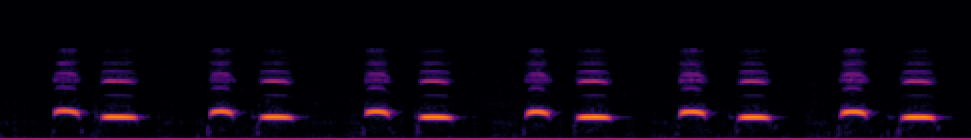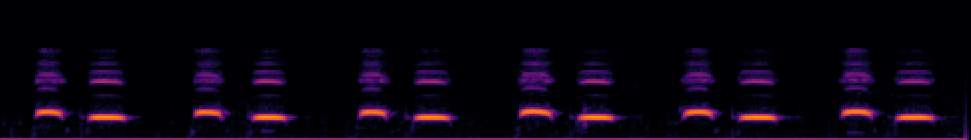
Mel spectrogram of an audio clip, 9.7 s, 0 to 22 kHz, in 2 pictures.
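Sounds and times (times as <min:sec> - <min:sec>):
cuckoo calling a two-note descending call: 0:00.3 - 0:09.7.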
